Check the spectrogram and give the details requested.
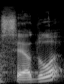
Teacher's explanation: a palavra cédula, notoriamente, é uma proparoxítona. A sílaba tônica está na antepenúltima sílaba.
